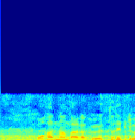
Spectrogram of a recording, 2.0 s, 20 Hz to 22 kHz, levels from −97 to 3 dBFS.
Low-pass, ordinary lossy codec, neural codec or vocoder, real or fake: 7.2 kHz; none; codec, 16 kHz, 2 kbps, FreqCodec, larger model; fake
